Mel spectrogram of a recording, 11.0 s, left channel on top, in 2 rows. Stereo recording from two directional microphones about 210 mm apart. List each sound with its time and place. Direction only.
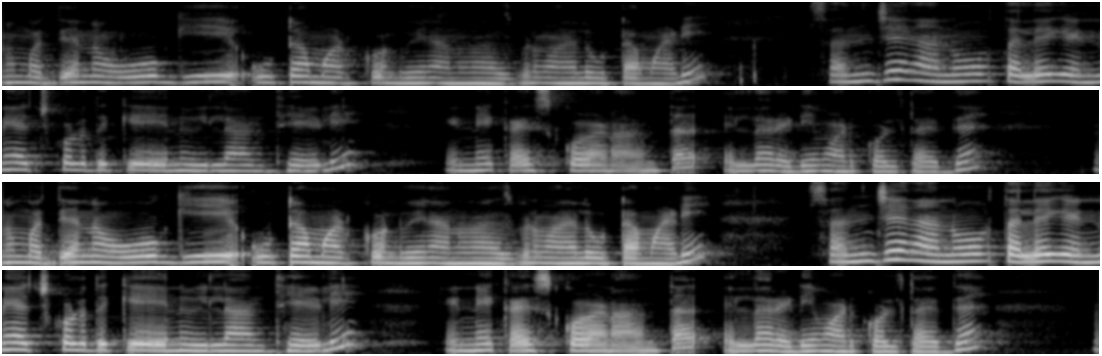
0.0 s speech: 20° right (ahead or behind)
